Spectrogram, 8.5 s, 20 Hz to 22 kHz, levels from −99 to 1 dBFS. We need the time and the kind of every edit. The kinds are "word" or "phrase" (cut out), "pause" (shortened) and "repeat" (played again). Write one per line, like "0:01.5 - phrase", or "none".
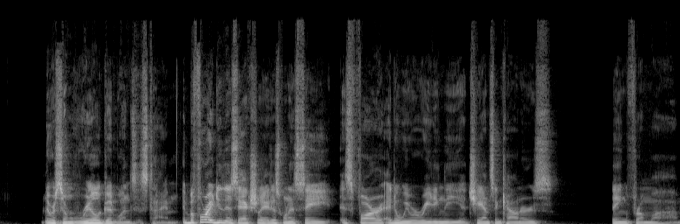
none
